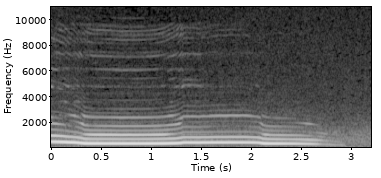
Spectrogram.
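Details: Black wolfdog howling during an urban blizzard: one long, clear, tonal howl holding steady, stepping slightly higher midway, then sliding down and fading after about three seconds.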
